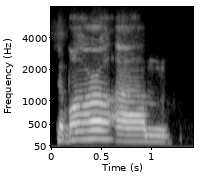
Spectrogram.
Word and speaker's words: Sbarro: Sbarro.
